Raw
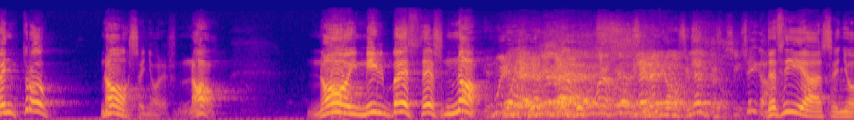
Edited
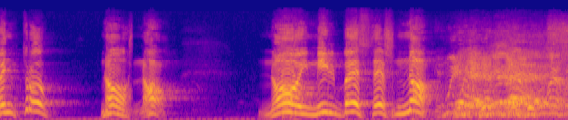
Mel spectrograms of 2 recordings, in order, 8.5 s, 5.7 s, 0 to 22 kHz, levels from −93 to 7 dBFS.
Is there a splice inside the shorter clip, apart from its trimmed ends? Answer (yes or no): yes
